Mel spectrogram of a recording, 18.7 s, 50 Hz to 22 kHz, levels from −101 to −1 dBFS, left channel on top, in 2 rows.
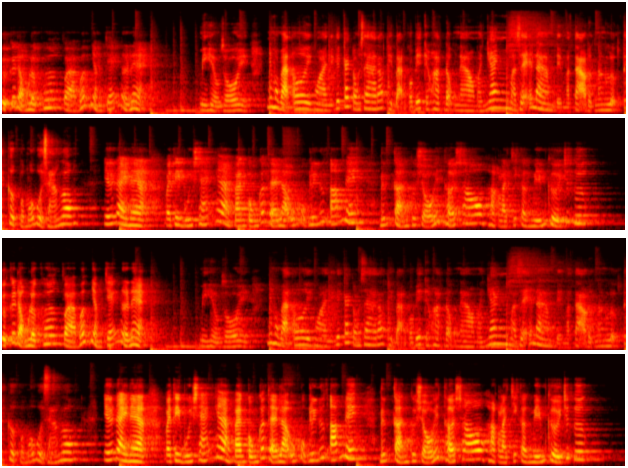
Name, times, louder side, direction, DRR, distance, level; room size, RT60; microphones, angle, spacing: voice 1, 0.0-2.1 10.9-18.1, right 5 dB, 90° right, 8 dB, 1.2 m, -36 dB
sound 1, 1.3-1.4 1.7-1.8 2.0-3.7 4.0-9.0 9.3-10.0 10.5-10.8 11.1-11.6 12.0-12.5 12.9-13.8 14.2-15.2, left 1 dB, 25° left, 0.8 m, -53 dB
voice 2, 3.0-10.5, left 4 dB, 80° left, 10 dB, 1.0 m, -41 dB
29.5 x 15.0 x 3.1 m, 1.3 s
head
